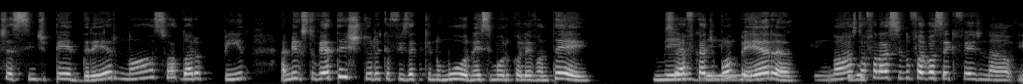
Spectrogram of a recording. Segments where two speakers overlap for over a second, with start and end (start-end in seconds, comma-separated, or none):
6.6-8.8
